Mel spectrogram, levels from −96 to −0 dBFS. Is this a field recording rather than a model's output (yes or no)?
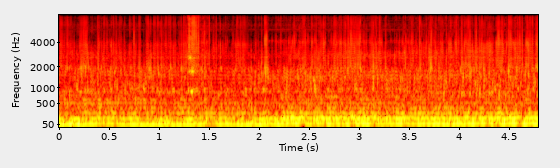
no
